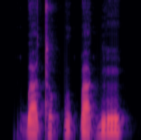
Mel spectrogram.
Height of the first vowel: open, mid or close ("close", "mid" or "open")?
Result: open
